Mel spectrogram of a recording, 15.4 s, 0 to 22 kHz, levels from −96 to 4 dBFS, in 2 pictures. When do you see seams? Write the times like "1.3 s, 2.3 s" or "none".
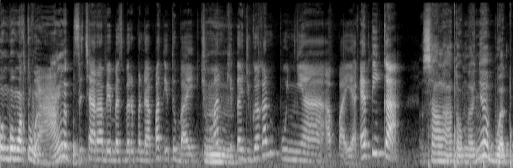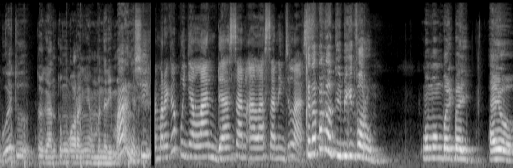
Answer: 1.1 s, 6.3 s, 10.0 s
